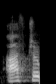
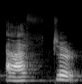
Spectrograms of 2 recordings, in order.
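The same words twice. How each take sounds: First: The word is said with an Indian accent. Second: The word is said with an American accent. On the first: "हम हिंदुस्तानी लोग अक्सर इसको आफ्टर बोलते हुए" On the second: "European या जो अमेरिकी लोग हैं वो इसे आफ्टर बोलते हैं"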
